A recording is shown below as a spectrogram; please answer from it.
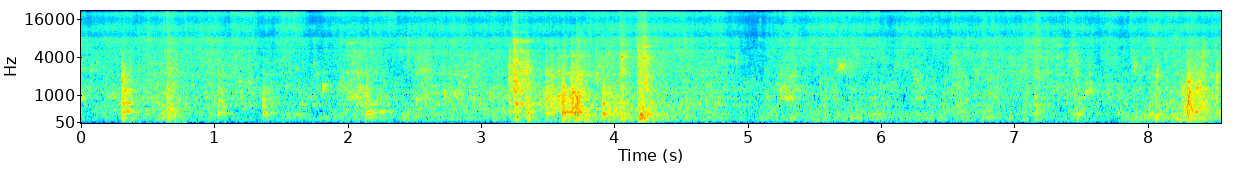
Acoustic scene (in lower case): kitchen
